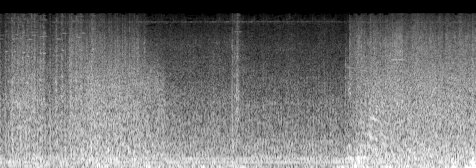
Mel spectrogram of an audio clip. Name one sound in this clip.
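Gunfire crackles in a small battle.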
